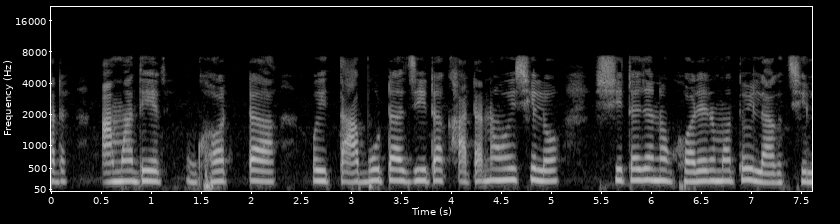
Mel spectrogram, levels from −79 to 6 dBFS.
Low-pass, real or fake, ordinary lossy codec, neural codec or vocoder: 7.2 kHz; real; none; none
